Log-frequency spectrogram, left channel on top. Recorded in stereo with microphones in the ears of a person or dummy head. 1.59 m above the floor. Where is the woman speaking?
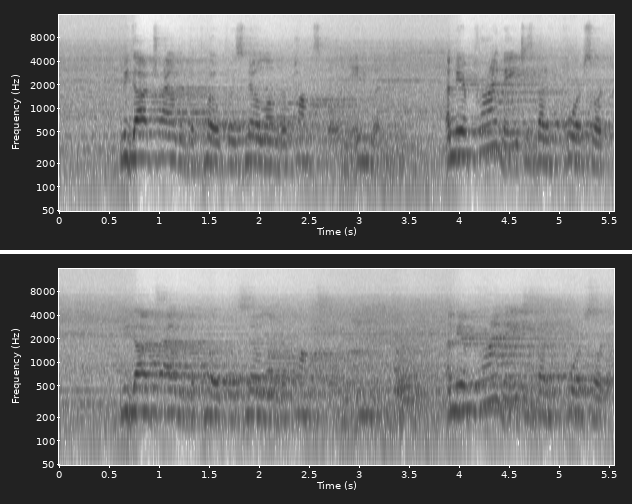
50° left (ahead or behind), 0.7 m.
